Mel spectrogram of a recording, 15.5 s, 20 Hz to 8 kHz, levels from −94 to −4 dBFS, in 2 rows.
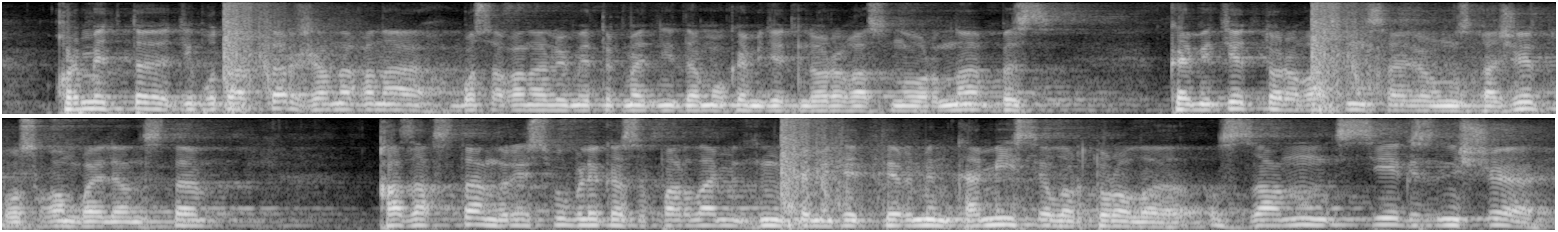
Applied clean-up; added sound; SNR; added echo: none; Gunshot, gunfire; 13 dB; reverberation time 1.9 s.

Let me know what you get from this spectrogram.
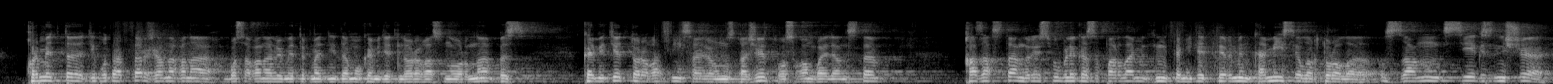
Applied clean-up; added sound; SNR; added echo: neural separator model SepFormer DNS4.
